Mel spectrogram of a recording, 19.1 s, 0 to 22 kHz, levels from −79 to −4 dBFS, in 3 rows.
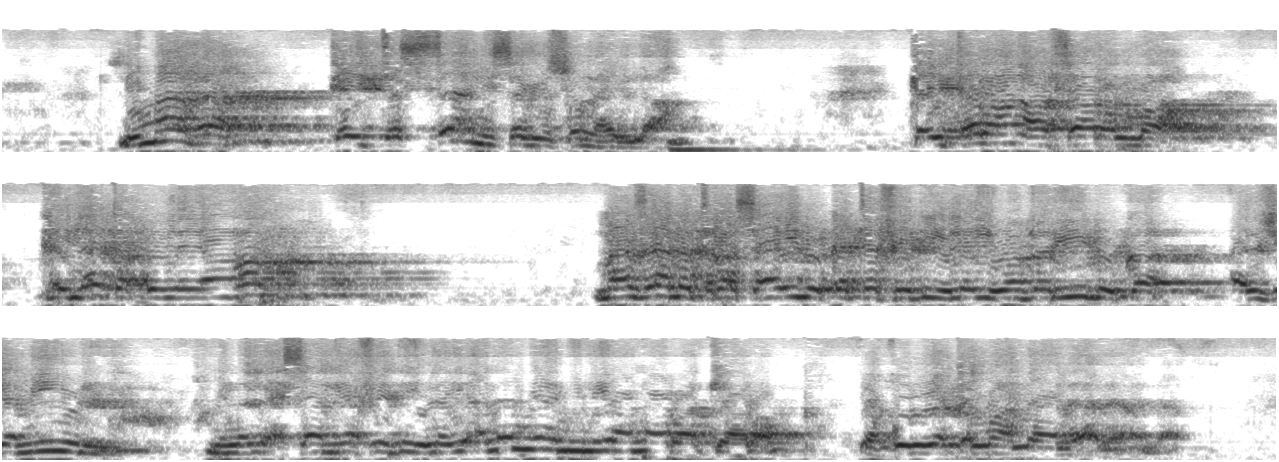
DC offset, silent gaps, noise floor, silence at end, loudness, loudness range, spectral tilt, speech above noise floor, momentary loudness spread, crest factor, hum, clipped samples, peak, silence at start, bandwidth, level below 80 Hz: under 0.1%; none; -51 dBFS; 0.3 s; -22 LUFS; 3 LU; -2.5 dB/octave; 29 dB; 12 LU; 12 dB; none; under 0.1%; -10 dBFS; 0.05 s; 10.5 kHz; -46 dBFS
